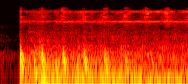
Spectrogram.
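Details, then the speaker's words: Rhythmic hollow thumping, about five a second, over low rumble with a thin high squeak: a noisy car shock absorber. "这是减震器异响。"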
